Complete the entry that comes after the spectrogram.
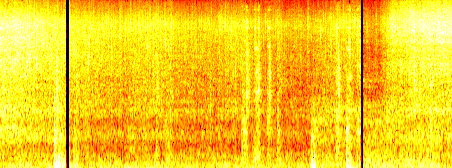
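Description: Crushed shallots and chilli sizzling as they drop into hot coconut oil in a brass pan, with a spoon stirring and scraping against the metal. The sizzle is loudest at the start and again near the end.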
